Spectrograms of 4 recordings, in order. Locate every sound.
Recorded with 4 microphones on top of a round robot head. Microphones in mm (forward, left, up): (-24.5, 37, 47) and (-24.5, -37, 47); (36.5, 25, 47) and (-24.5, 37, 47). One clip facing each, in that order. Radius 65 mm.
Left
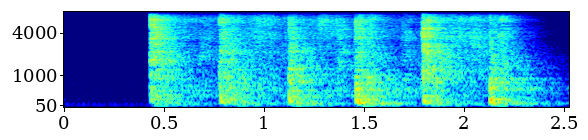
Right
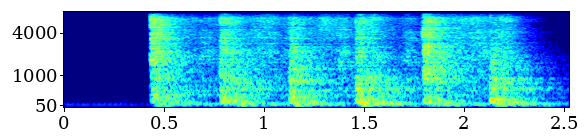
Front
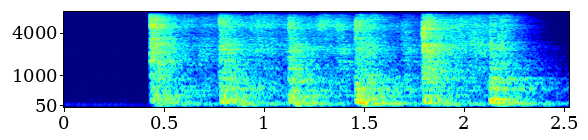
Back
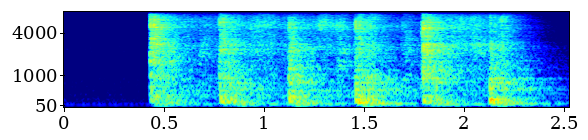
0.4 s running footsteps: 110° left, 1.5 m; by 2.2 s 105° left, 0.6 m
